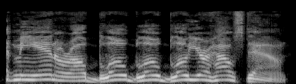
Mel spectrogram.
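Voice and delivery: high-pitched threatening wolf; big bad wolf. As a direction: menace the pig from outside the door. Wolf threatens at pig's door.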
